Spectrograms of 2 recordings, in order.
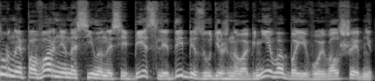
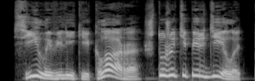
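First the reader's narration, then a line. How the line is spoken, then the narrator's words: Aunt groaning. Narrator (Russian): простонала тетушка Аглая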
